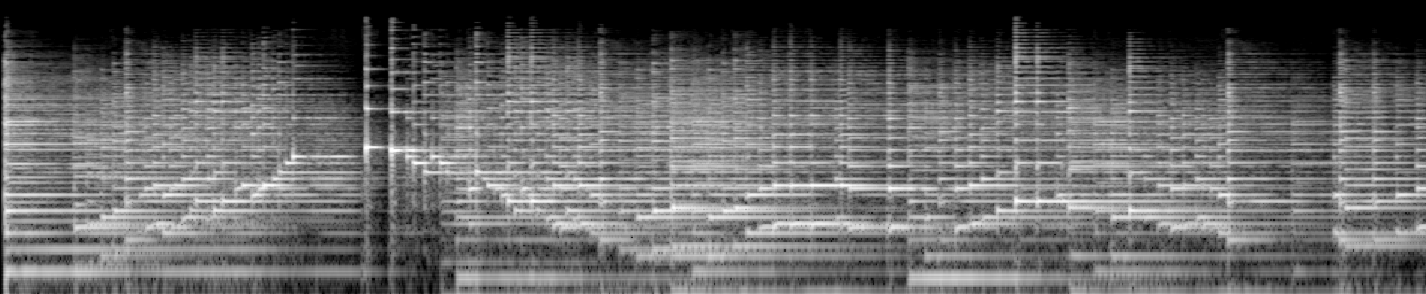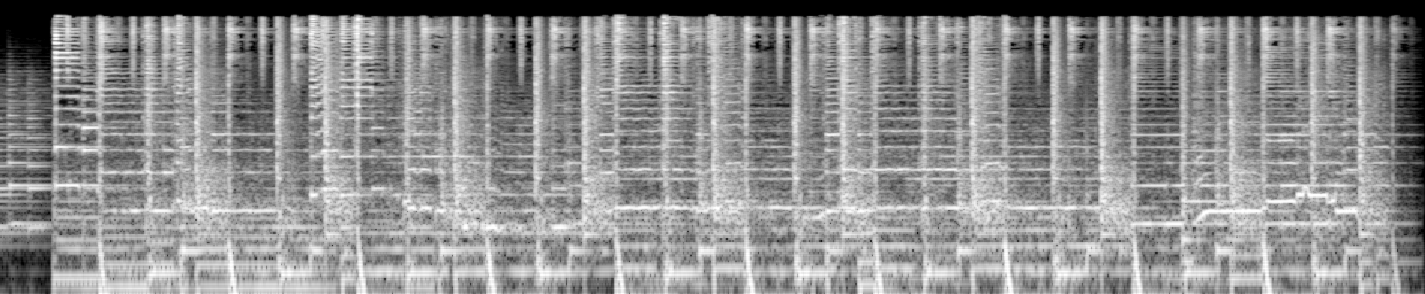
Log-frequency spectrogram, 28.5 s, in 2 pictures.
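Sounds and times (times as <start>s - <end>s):
romantic love music: 0.3s - 28.5s.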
